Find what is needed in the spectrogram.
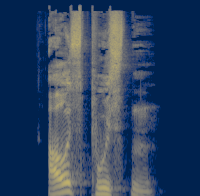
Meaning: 1. to blow out 2. to kill
- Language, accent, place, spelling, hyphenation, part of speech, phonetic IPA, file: German, Germany, Berlin, auspusten, aus‧pus‧ten, verb, [ˈaʊ̯sˌpuːstn̩], De-auspusten.ogg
